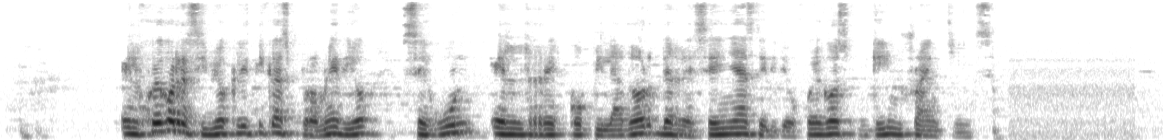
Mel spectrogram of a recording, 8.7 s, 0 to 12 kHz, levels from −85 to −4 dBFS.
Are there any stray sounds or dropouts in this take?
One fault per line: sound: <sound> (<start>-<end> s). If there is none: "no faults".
no faults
